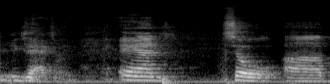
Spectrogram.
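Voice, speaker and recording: A man's fairly high-pitched voice, with audible room echo. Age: 80s+. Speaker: former local politician. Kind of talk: casual group discussion.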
